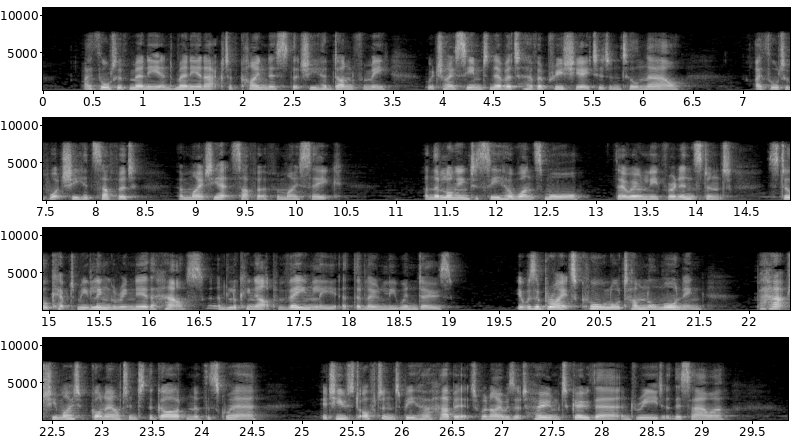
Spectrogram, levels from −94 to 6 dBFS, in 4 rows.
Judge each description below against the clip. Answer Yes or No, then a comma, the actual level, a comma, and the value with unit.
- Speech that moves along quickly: Yes, fast, 215 wpm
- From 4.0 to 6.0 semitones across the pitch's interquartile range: No, average, 2.9 semitones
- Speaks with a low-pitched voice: No, medium, 185 Hz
